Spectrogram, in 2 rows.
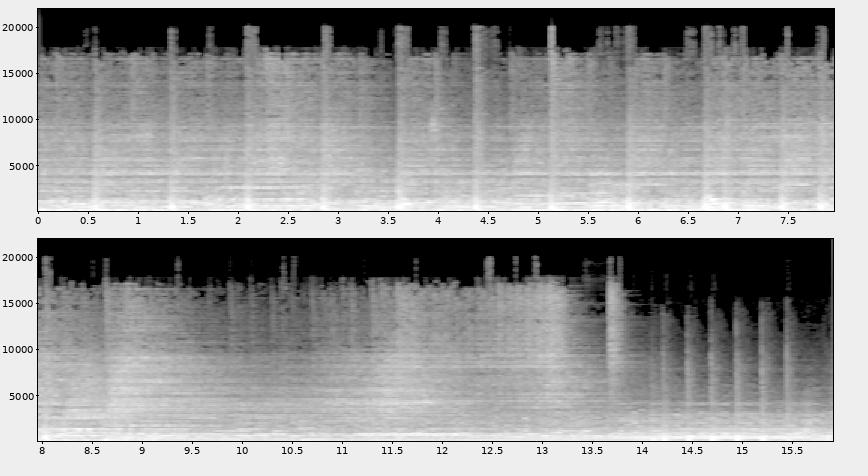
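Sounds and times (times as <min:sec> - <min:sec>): bass notes: 0:00.0 - 0:15.9
drum kit: 0:00.0 - 0:15.9
electric guitar: 0:00.0 - 0:15.9.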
